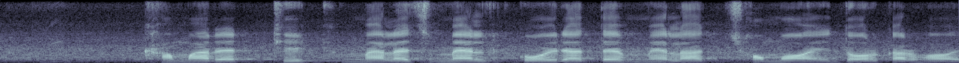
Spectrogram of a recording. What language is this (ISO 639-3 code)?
ben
